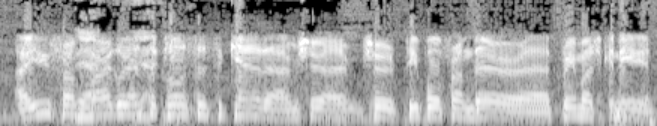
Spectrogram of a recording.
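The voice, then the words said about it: Thick French Canadian accent. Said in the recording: “I'm French Canadian. I got a thick accent”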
